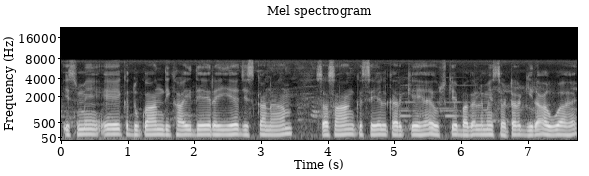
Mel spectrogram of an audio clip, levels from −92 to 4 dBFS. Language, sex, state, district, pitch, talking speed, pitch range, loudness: Hindi, male, Madhya Pradesh, Katni, 135 Hz, 155 wpm, 130-135 Hz, -13 LUFS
